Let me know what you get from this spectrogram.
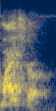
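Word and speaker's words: ma'aser: Means 10 in the Hebrew and pronounced Maisra.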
